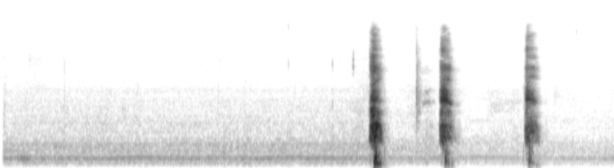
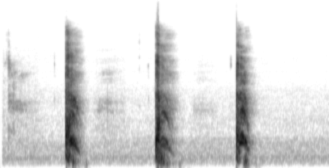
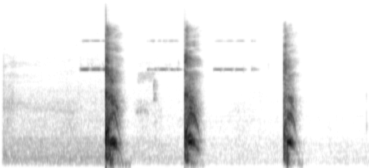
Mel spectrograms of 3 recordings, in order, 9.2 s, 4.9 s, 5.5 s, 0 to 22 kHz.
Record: exhalation_length: 9.2 s
exhalation_amplitude: 23838
exhalation_signal_mean_std_ratio: 0.19
cough_length: 4.9 s
cough_amplitude: 32768
cough_signal_mean_std_ratio: 0.26
three_cough_length: 5.5 s
three_cough_amplitude: 32768
three_cough_signal_mean_std_ratio: 0.23
survey_phase: beta (2021-08-13 to 2022-03-07)
age: 45-64
gender: Female
wearing_mask: 'No'
symptom_headache: true
smoker_status: Ex-smoker
respiratory_condition_asthma: false
respiratory_condition_other: false
recruitment_source: REACT
submission_delay: 1 day
covid_test_result: Negative
covid_test_method: RT-qPCR
influenza_a_test_result: Negative
influenza_b_test_result: Negative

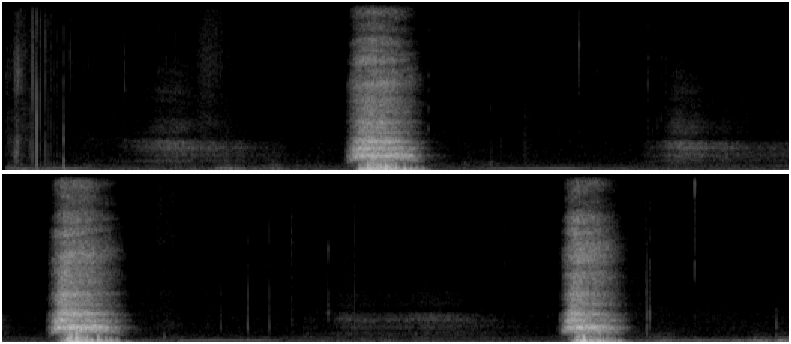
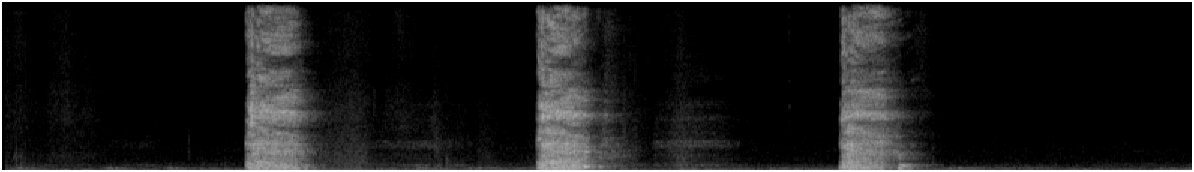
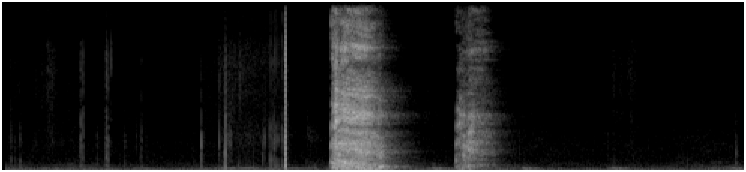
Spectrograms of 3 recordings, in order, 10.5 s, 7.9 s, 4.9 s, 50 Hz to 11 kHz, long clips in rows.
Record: exhalation_length: 10.5 s
exhalation_amplitude: 7234
exhalation_signal_mean_std_ratio: 0.27
three_cough_length: 7.9 s
three_cough_amplitude: 4060
three_cough_signal_mean_std_ratio: 0.33
cough_length: 4.9 s
cough_amplitude: 5078
cough_signal_mean_std_ratio: 0.26
survey_phase: beta (2021-08-13 to 2022-03-07)
age: 45-64
gender: Female
wearing_mask: 'No'
symptom_none: true
smoker_status: Ex-smoker
respiratory_condition_asthma: false
respiratory_condition_other: false
recruitment_source: REACT
submission_delay: 1 day
covid_test_result: Negative
covid_test_method: RT-qPCR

